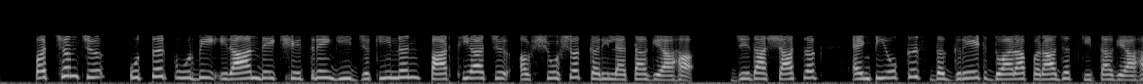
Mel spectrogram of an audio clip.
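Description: No technical faults are audible.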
